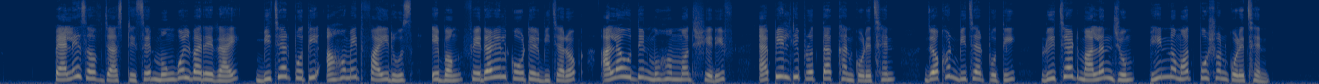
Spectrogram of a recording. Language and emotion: Bengali, neutral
